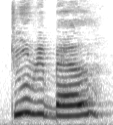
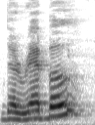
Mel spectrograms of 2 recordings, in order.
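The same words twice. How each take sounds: First: Rebel as a verb, re-BEL, pitched high; stress on second syllable. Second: Rebel as a noun, REB-el, rising at the end; stress on first syllable. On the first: Teacher pronouncing the verb for pupils, rebel stressed on BEL. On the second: Teacher pronouncing the noun for pupils, rebel stressed on REB. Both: Shown as a demonstration. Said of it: "Let's pronounce the words together".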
